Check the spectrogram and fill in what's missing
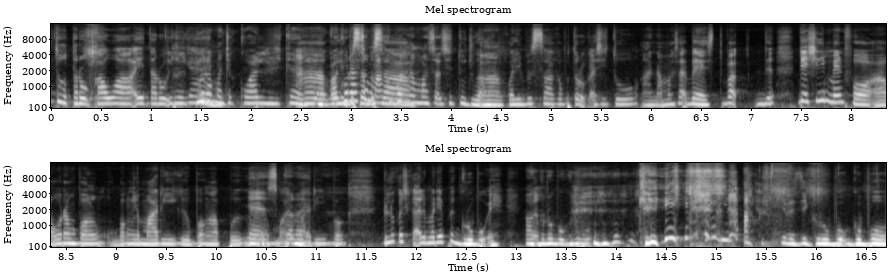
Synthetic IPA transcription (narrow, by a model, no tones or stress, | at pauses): t̪ʊht̪aɾʊʔkawaet̪aɾʊʔinikauɾamat͡ʃamkualikanakalibəsabəsaunaʔmasaʔsit̪ud͡ʒuɡaʔakualibəsakapət̪əɾʊʔkaʔsit̪uanaʔmasaʔbɛst̪əbap̚dədiɛk̚t͡ʃulimɛ̃nfɔʔə̰oɾaŋbuaŋbaŋləmaɾikəbuaŋapəkəba̰ləma̰ɾibuaŋdulukat͡ʃaka̰ʔləmaɾiapəɡəɾubʊʔɛhaɡəɾubʊʔɡəɾubʊ | akufi̥kiɾas̬diɡəɾubʊʔɡəbɔ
